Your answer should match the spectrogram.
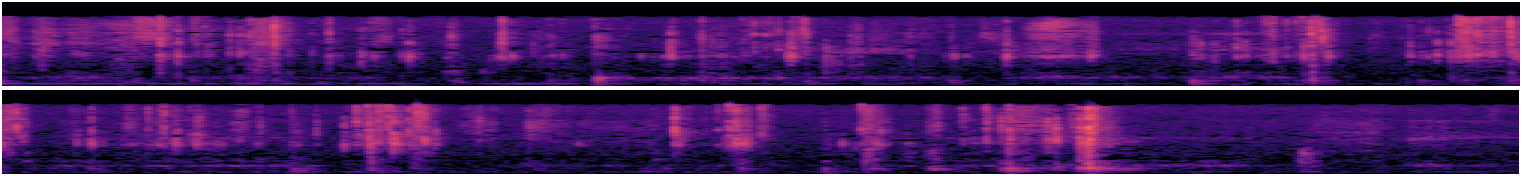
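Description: Paper and card-making supplies being handled close to the microphone: irregular crinkles, rustles and small taps.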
